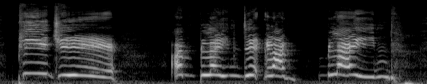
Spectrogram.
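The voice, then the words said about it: Put-on child Geordie accent. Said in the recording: “I can only do child Geordie. ... I can't do an adult Geordie. ... Hit me with someone from Biker Grove. ... Excellent. Well done.”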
